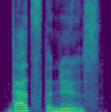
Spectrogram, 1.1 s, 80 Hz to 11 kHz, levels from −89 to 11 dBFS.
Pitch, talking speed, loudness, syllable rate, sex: 220 Hz, 160 wpm, -18 LUFS, 3.3 syllables/s, female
